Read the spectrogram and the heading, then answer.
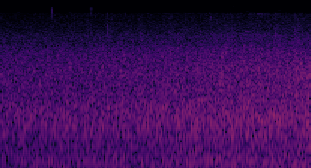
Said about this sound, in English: The rain pelts down into the black earth on the track. It drenches the fur of the mice and the big sad squirrel. It pushes the soil down and away from objects just under the soil surface, revealing them.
